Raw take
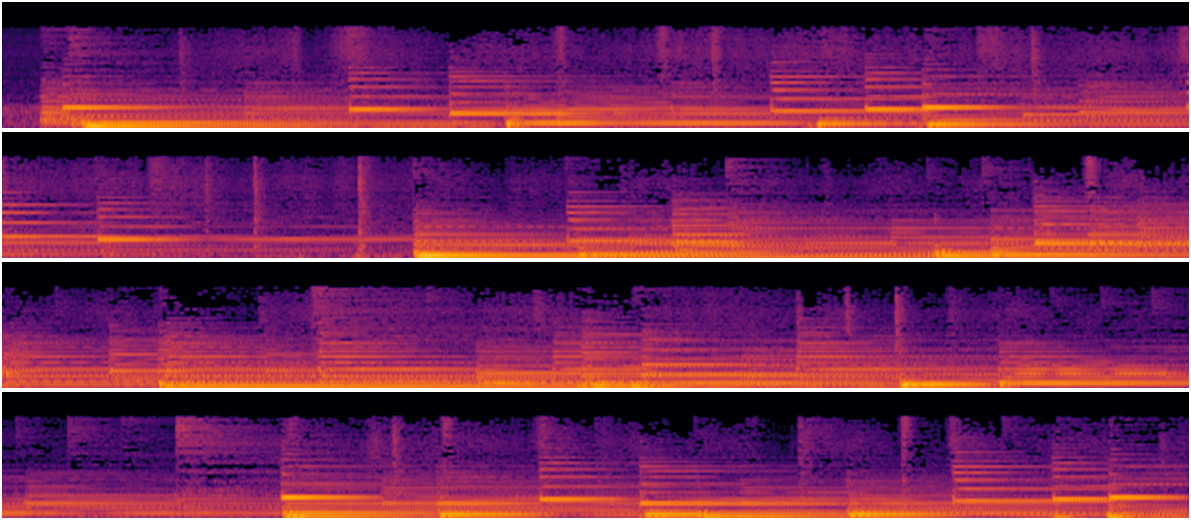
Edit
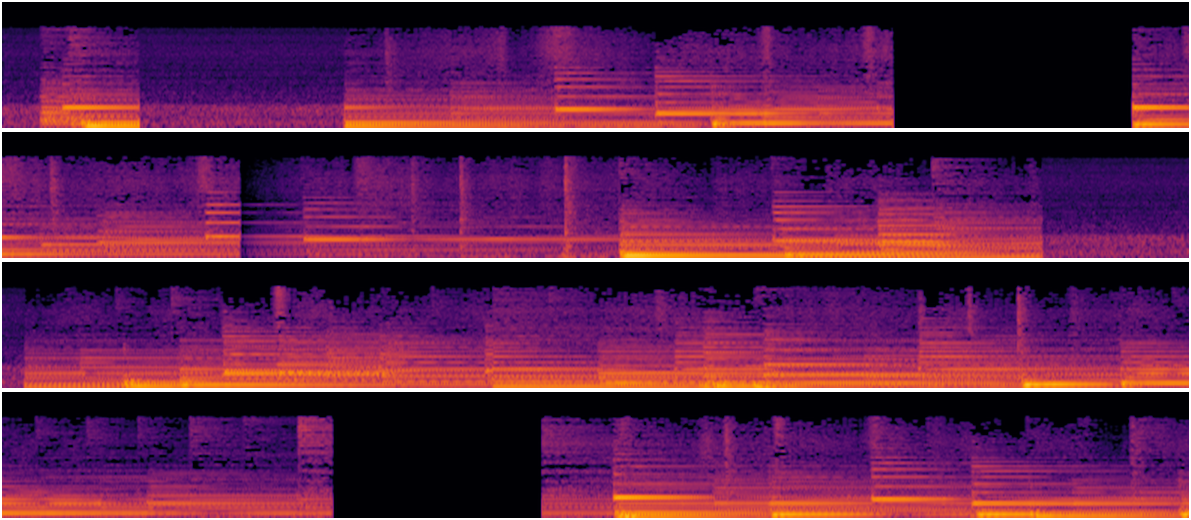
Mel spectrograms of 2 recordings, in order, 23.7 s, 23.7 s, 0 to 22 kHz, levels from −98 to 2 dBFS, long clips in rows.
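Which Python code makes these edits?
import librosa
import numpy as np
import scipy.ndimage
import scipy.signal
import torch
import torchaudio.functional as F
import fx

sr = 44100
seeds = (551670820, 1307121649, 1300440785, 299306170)

y = fx.edit(x, sr, fx.insert_room_tone(at_s=0.68, length_s=1.03),
    fx.silence(start_s=3.42, length_s=1.2),
    fx.fade_in_span(start_s=6.09, length_s=0.68),
    fx.insert_room_tone(at_s=10.1, length_s=0.85),
    fx.cut(start_s=12.44, length_s=1.27),
    fx.insert_silence(at_s=18.84, length_s=1.05), tone=tone)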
